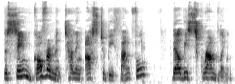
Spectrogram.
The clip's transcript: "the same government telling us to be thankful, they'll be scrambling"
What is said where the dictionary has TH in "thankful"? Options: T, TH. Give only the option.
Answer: TH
